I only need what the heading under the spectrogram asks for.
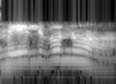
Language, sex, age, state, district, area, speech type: Odia, female, 30-45, Odisha, Kendujhar, urban, conversation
